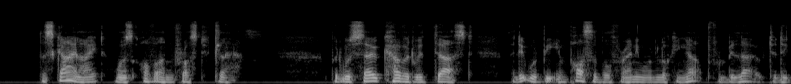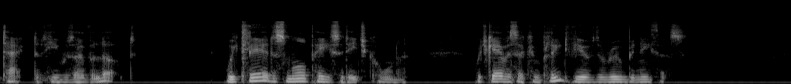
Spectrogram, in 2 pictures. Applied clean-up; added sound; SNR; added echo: none; none; none; none.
